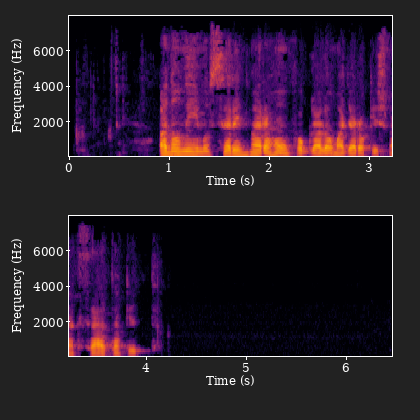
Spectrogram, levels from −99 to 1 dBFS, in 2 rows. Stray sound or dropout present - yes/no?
no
